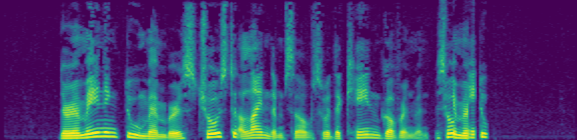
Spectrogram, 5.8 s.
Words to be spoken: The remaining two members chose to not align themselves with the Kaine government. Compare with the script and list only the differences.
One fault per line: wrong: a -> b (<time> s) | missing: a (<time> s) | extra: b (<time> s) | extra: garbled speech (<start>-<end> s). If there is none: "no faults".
missing: not (2.4 s)
extra: garbled speech (4.3-4.9 s)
